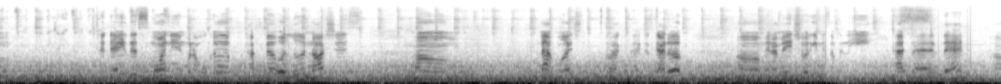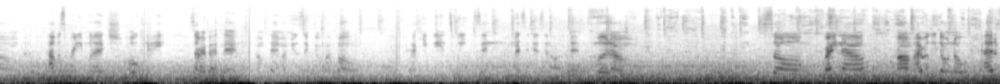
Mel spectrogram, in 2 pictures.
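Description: Steady low rumble of a car heard from inside the cabin, with a voice and music over it.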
